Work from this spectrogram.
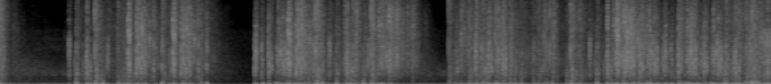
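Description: Dense, continuous volleys of musket and cannon fire from a Civil War battle in the strategy game Grand Tactician, loud and unbroken apart from a short lull near the start.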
